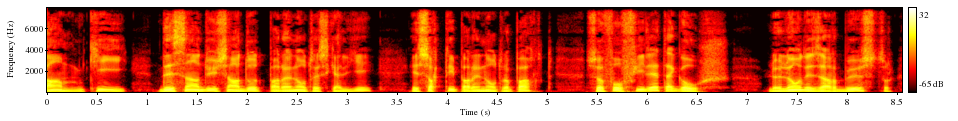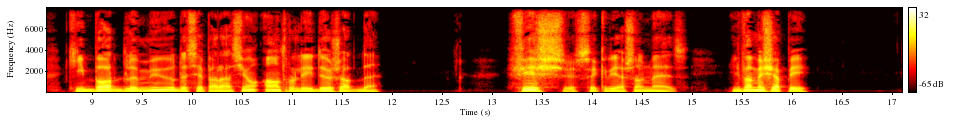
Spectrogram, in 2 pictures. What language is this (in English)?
French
